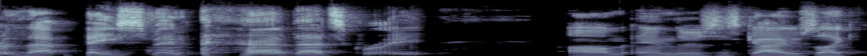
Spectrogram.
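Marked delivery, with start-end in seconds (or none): none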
